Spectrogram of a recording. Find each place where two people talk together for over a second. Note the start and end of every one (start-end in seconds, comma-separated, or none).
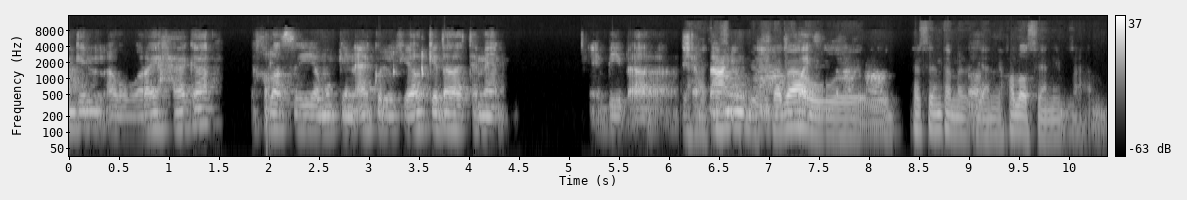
6.1-7.5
